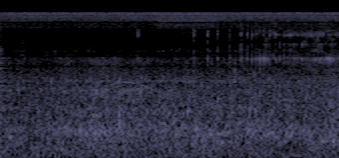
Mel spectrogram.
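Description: Steady outdoor noise of wind and water, with no distinct event.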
